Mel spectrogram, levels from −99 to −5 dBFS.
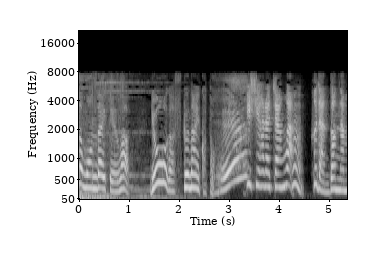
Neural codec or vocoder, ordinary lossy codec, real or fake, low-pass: none; none; real; none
